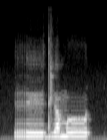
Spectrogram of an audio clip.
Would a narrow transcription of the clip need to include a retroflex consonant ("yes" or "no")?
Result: no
